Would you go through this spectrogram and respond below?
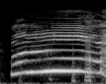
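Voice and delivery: very high, very loud shriek of a name; imitated startled scream. Storyteller imitates lost friend on seeing him, piercing scream. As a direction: scream it out in sudden recognition.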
